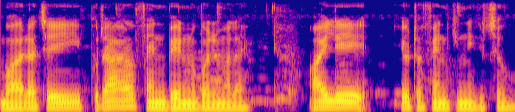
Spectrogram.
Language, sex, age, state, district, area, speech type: Nepali, male, 18-30, West Bengal, Darjeeling, rural, spontaneous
